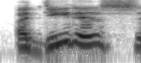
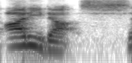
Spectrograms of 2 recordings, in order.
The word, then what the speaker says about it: Adidas: Adidas is my son's favorite shoe company. Aha. Even though it's not Adidas, it's Adidas. But Oh, okay. I didn't know that. yeah, it's actually pronounced Adidas.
